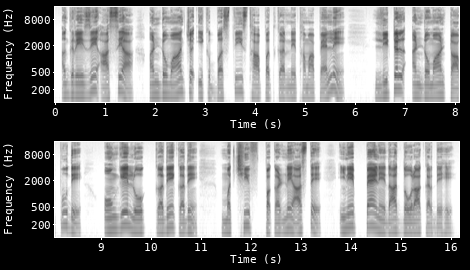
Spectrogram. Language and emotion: Dogri, neutral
